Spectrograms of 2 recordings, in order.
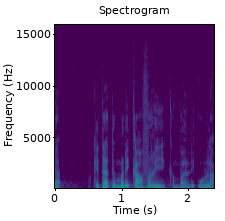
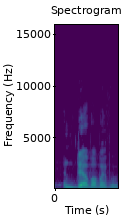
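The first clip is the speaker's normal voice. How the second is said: ordinary delivery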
